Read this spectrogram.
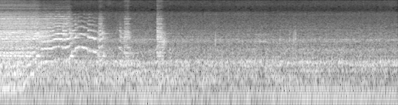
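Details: Acura TSX with lower ball joints and shocks already replaced makes high, creaky squeaks that bend in pitch as the steering wheel is turned, over a quiet idle. Owner suspects the struts need better grease; white lithium grease helped briefly. Cause unconfirmed.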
